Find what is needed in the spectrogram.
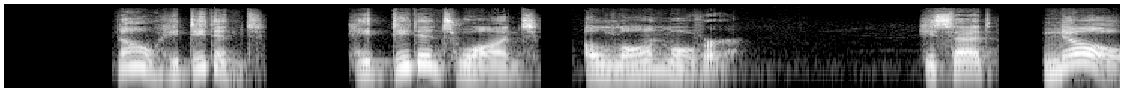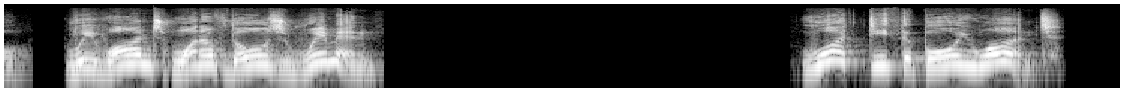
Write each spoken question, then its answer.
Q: What did the boy want?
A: He wanted one of those women.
